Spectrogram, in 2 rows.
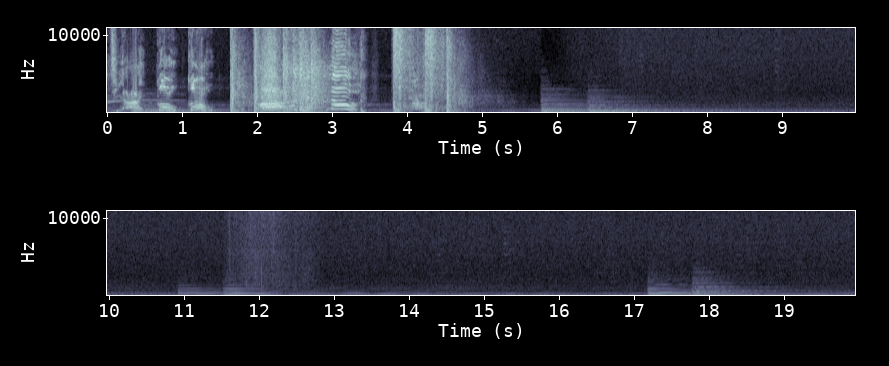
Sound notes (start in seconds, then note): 3.8 gunshots booming; 4.0 grunts; 4.3 slow somber music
